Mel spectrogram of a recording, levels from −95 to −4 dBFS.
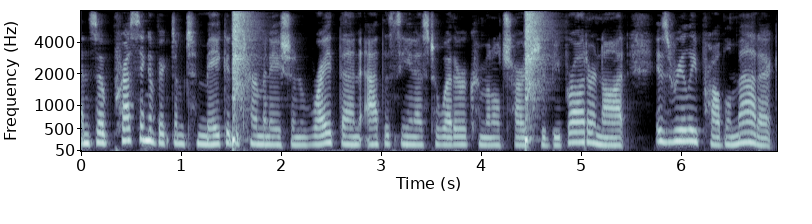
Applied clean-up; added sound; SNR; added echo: classical method log-MMSE.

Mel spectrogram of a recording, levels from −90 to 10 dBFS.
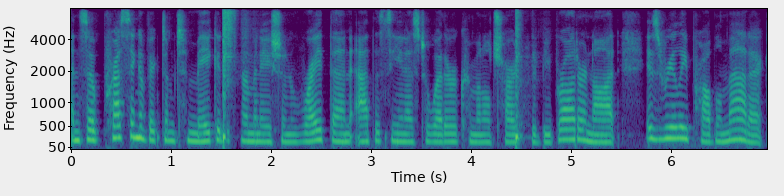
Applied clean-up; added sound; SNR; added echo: neural mask model RNNoise.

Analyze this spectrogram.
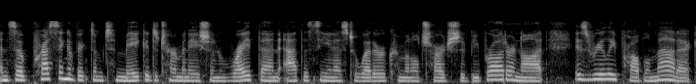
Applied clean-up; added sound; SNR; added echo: none; none; none; none.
